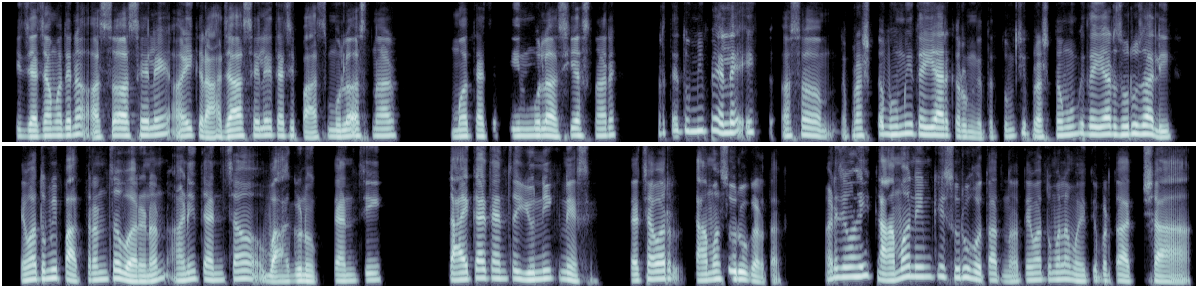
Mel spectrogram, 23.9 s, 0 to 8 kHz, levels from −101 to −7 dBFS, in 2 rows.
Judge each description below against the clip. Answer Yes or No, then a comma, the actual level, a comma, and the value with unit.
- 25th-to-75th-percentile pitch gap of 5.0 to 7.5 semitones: No, average, 4.2 semitones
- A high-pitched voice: No, medium, 145 Hz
